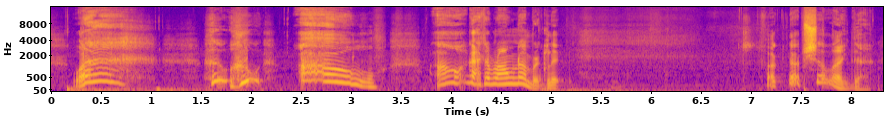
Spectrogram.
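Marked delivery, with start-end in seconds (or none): 0.2-4.8 very high, loud drawl with long stretched oh. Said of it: "he had a little drawl".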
